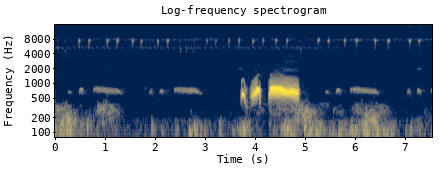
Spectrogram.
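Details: One spotted dove phrase in the middle: two short looping notes, then a sustained burry coo. Softer drawn-out notes come before and after, with a steady faint high-pitched ticking throughout.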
